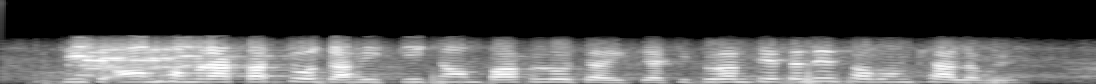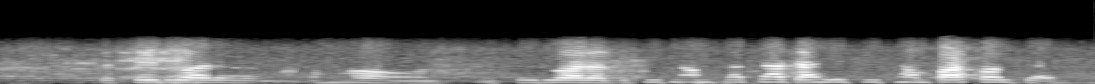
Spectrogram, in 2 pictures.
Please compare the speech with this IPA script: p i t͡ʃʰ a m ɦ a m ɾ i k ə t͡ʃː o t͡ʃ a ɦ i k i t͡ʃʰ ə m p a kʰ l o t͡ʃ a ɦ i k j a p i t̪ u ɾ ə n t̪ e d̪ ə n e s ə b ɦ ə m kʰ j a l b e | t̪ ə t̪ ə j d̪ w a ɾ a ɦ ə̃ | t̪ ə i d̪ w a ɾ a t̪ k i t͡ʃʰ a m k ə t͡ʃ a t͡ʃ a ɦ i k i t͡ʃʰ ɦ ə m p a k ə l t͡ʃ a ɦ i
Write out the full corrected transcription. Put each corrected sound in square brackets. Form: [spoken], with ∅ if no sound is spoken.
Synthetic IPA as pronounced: [k] i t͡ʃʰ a m ɦ [ə] m ɾ [a] k ə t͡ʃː o t͡ʃ a ɦ i k i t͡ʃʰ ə m p a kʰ l o t͡ʃ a ɦ i k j a [k] i t̪ u ɾ ə n t̪ e [t̪] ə n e s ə b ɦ ə m kʰ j a l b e | t̪ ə t̪ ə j d̪ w a ɾ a ɦ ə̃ | t̪ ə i d̪ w a ɾ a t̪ k i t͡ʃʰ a m k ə t͡ʃ a t͡ʃ a ɦ i k i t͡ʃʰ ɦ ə m p a k ə l t͡ʃ a ɦ i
